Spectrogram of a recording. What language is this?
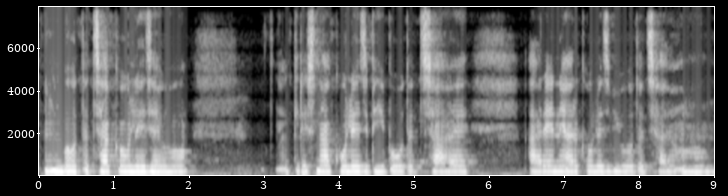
Maithili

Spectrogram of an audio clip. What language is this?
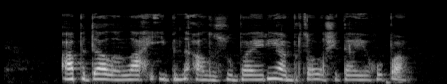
Georgian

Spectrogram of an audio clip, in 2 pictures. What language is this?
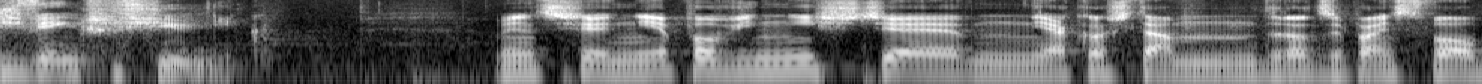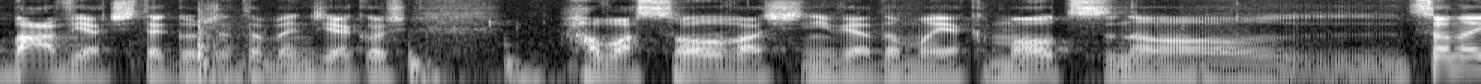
Polish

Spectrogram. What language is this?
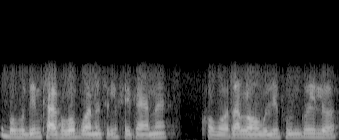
Assamese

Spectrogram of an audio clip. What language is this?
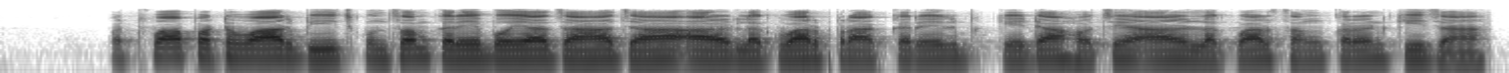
Magahi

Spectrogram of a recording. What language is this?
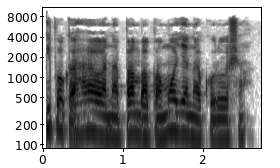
Swahili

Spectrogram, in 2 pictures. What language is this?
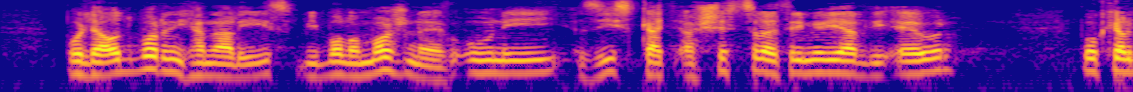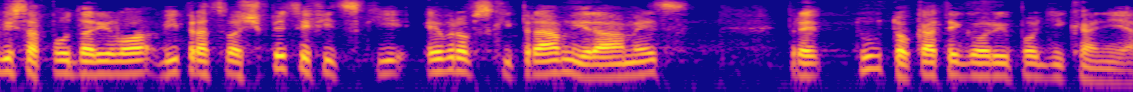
Slovak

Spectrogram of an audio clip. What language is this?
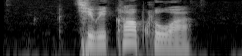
Thai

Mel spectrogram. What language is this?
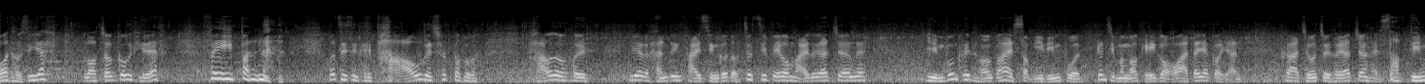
Chinese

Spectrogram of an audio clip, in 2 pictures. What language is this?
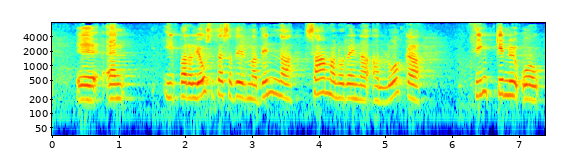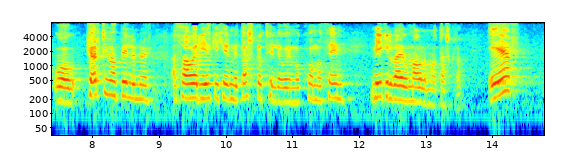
Icelandic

